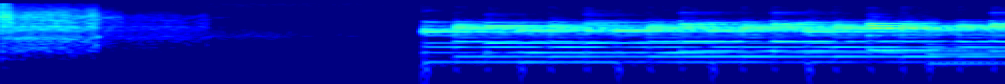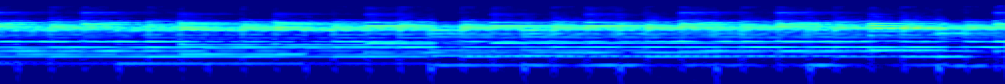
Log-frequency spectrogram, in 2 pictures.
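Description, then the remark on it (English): A radio-style reverb effect: a brief filtered burst trails off into an echoing tail and fades to silence, then a loud, dense electronic beat with steady rhythmic pulses kicks in. “Radio Reverb.”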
